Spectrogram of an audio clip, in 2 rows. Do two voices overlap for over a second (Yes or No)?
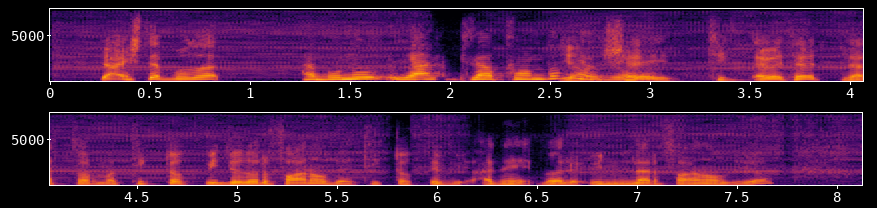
No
